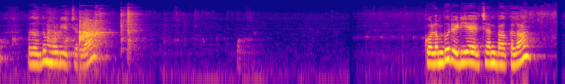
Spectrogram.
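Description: A steel lid and ladle clinking against an aluminium kadai, between two stretches of a voice, with a quiet stretch in the middle.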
